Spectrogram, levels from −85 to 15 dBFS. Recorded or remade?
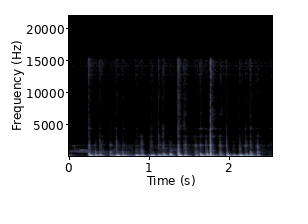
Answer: remade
